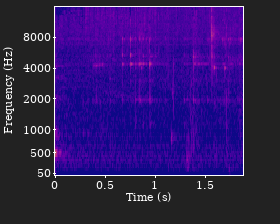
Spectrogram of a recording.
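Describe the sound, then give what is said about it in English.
Bottles of Jarritos lime-flavored Mexican soda clink together in a toast, a couple of light, bright glassy taps, fairly quiet, with no talking. “Cheers. That'll pick up well on audio.”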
